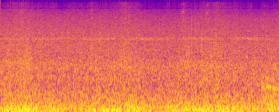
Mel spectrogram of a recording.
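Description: A waterfall rushes steadily in the background of a canyon area in Ark: Survival Ascended on the Ragnarok map, a dense, continuous wash of water noise with no pauses or voices.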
